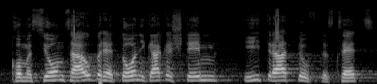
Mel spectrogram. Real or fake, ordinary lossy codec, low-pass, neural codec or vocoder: real; none; 14.4 kHz; none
